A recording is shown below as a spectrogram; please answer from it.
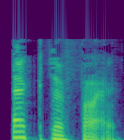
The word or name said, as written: ectophytic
